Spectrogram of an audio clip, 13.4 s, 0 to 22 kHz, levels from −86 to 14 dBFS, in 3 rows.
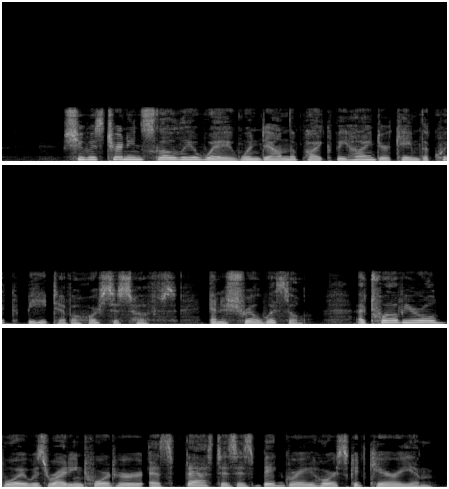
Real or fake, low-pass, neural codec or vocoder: fake; 7.2 kHz; codec, 16 kHz, 16 kbps, FreqCodec, larger model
